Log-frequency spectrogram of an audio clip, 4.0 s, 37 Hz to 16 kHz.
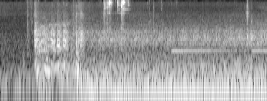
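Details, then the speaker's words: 2006 Chevrolet Silverado 3500 HD work truck, believed diesel, 165,000 miles: short crank, catches immediately and settles into a steady low rumble with no misses or knocks; fires right up, normal cold start. "Yes. This big boy fires right up. Not bad."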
